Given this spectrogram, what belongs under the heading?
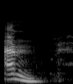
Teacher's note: nun itu ujung lidah ketemu langit lah.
